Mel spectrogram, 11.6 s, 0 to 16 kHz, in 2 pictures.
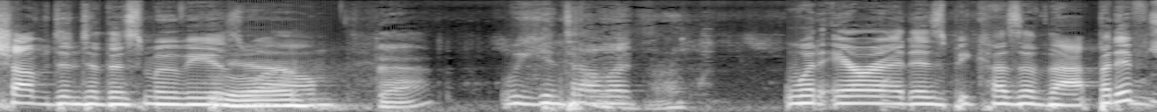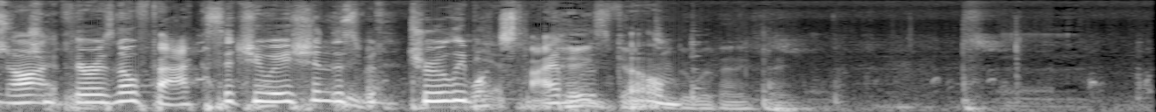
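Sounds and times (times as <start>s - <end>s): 
speech: 0.0s - 9.8s
chickens clucking: 6.7s - 11.5s.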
